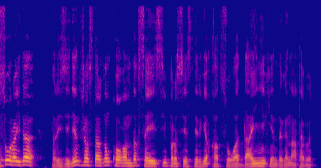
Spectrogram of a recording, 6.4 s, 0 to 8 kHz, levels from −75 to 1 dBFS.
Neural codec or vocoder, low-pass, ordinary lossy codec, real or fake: codec, 16 kHz, 16 kbps, FreqCodec, smaller model; none; none; fake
